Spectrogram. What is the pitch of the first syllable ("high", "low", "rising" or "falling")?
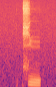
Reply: low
